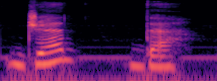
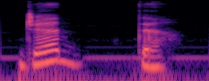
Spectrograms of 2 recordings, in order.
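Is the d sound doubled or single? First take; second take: doubled; doubled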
